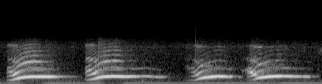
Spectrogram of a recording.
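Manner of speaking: high, loud hound howls; bay like an old dog on the trail; howling hound coming fast. Retold or imitated. Dogs coming to the rescue.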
